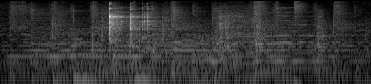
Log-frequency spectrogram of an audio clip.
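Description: Spoon scraping and clinking in a bowl as melted butter is mixed into a keto rhubarb crumble topping; soft repeated stirring clatter with a couple of sharper clinks, close and alone.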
